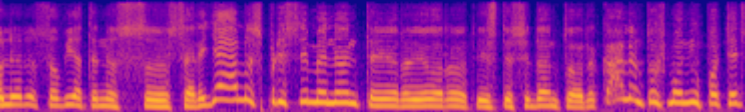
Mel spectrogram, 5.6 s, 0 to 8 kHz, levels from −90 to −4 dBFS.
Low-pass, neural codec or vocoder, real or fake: 7.2 kHz; codec, 16 kHz, 0.9 kbps, LongCat-Audio-Codec; fake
